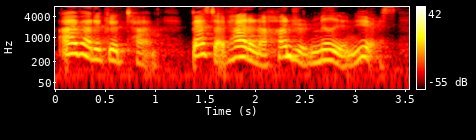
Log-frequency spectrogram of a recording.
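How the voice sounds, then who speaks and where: A woman's voice: on the high side, sing-song, moderate pace, a bit bright. A woman voicing a friendly, agreeable male dinosaur from a storybook in a courteous, cheerful manner. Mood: cheerful, fond. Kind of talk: children's storybook read-aloud.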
